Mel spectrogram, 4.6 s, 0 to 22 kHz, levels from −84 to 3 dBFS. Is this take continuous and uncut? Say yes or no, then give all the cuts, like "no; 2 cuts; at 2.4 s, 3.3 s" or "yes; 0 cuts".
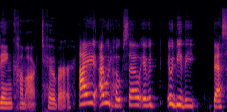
no; 1 cut; at 1.5 s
